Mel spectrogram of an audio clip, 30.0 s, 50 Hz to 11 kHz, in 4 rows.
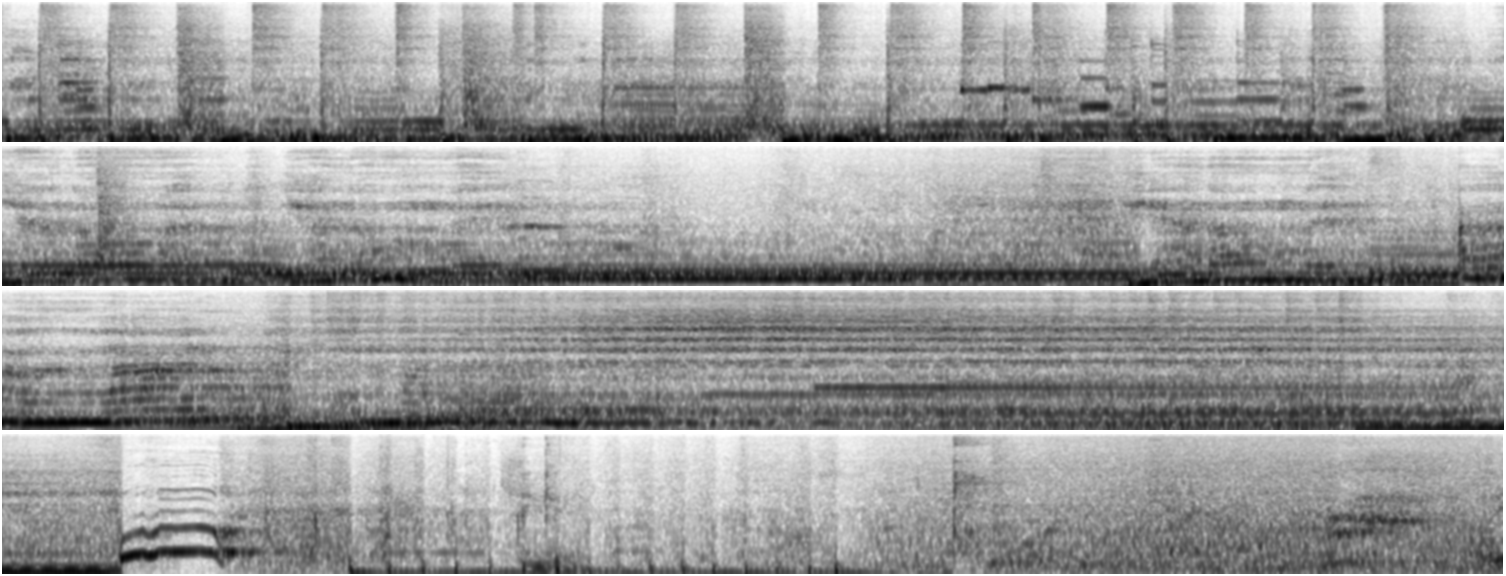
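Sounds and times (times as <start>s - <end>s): pop band playing: 0.0s - 27.0s
person singing: 7.3s - 11.8s, 12.5s - 23.8s.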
